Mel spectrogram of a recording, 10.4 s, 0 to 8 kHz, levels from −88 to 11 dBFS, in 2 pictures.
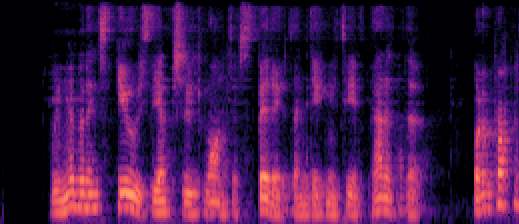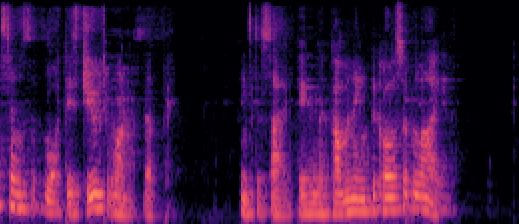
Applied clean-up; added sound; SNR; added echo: neural mask model DeepFilterNet 3.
